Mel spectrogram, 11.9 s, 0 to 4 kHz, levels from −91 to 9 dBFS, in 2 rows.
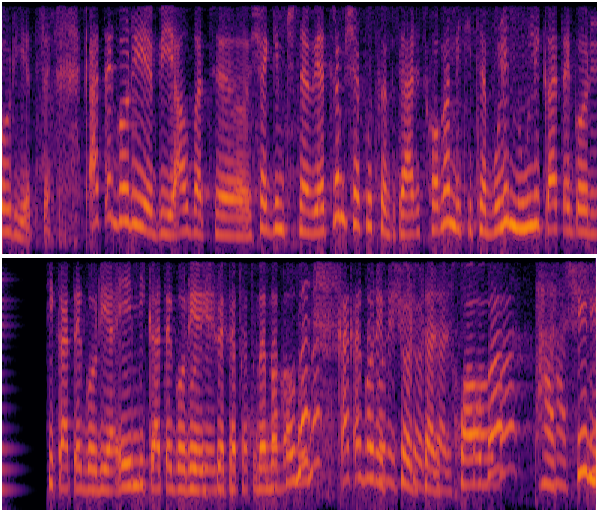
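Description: At 5.9 s a long network dropout starts, likely caused by packets that never arrived. Half a second of audio is lost. The last sound stretches into a fading buzz, then about 130 ms of silence runs until 6.41 s. A spectrogram shows smeared, decaying bands followed by a blank gap.

From 7.80 s to the end, a doubled audio track appears. A second copy, about 5 dB quieter, trails the original by about 100 ms, likely because it was captured again through a slower path. It starts abruptly, and the waveform shows every onset repeated at that fixed spacing.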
